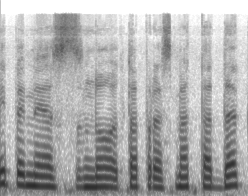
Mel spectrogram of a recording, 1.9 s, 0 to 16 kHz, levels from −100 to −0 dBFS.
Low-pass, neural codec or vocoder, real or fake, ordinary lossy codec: 10.8 kHz; none; real; Opus, 16 kbps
